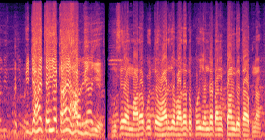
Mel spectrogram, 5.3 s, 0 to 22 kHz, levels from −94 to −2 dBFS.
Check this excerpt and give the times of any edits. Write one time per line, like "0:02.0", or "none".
0:02.1

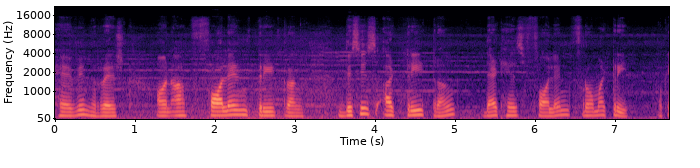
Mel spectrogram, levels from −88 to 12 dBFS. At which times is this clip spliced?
none

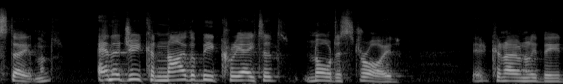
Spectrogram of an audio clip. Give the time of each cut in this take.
none

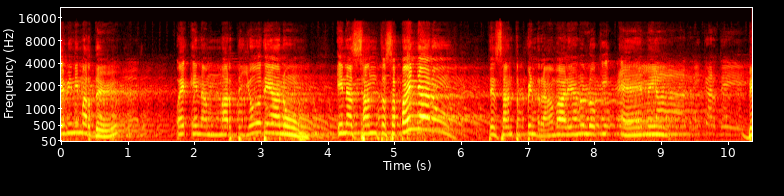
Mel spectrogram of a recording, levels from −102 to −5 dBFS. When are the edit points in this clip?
none

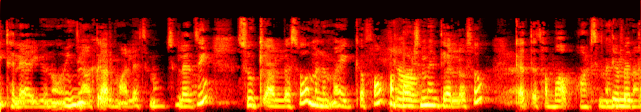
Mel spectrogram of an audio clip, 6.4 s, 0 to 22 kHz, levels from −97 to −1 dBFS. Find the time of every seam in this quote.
none

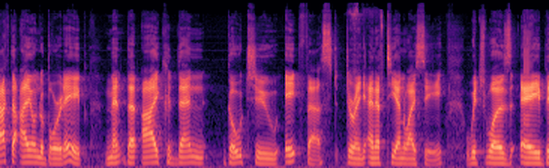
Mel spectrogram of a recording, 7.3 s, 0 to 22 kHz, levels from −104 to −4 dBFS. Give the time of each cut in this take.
none

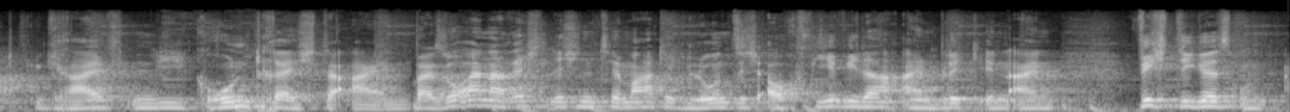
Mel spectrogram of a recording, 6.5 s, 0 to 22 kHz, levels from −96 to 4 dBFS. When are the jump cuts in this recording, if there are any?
0:02.0

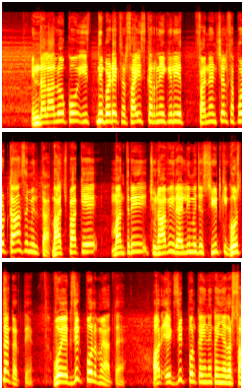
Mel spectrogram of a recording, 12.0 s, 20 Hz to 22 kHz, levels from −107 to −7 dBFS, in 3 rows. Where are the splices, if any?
0:04.8

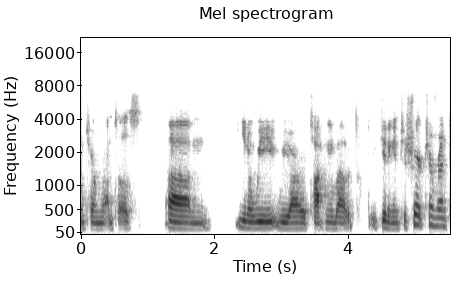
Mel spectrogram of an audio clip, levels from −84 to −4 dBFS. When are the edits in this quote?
none

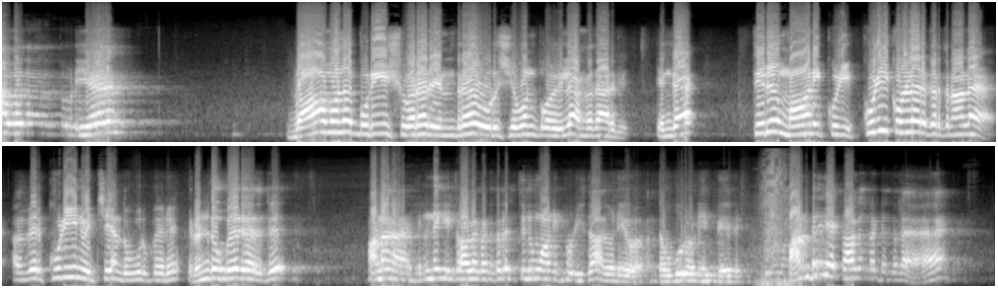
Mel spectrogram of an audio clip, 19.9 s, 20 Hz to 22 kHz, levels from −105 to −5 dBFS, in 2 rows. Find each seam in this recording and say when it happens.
0:17.4

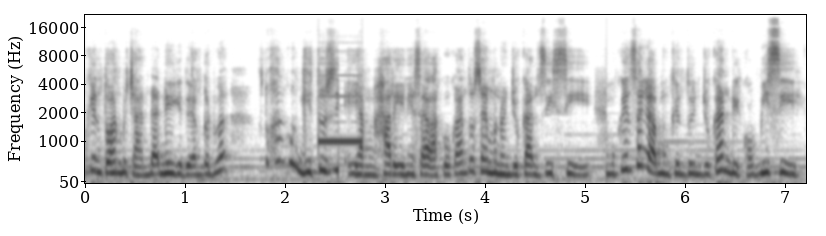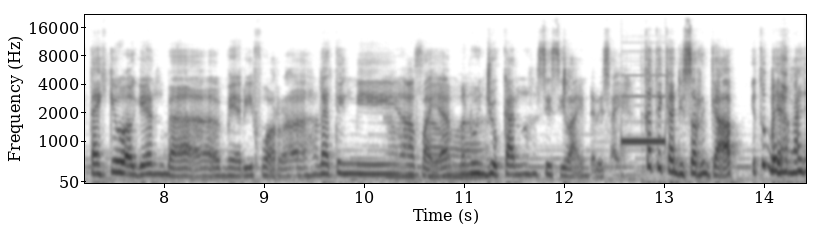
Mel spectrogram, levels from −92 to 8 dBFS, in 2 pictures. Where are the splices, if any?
0:02.5
0:05.3
0:07.2
0:12.8

